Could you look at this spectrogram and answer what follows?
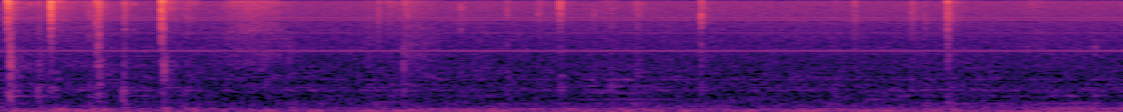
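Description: Computer keyboard typing out JavaScript code, a quick irregular patter of light key clicks at close range over a low steady room hum, with no talking.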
